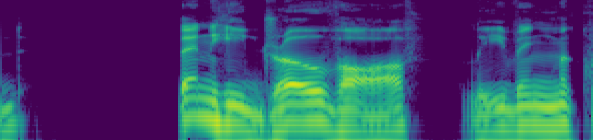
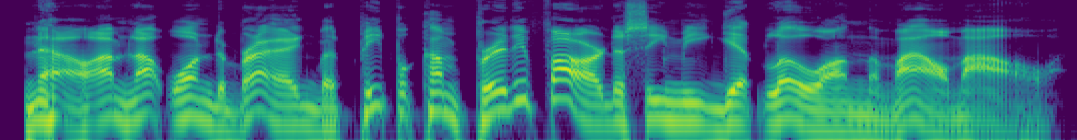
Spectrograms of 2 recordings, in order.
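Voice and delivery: higher, rambling, bragging tow truck; chatty Mater; 7 semitones higher than usual. A narrator's reading. Mater bragging to McQueen about whistling, chatty and high. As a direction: ramble on proudly in a raised voice.

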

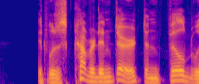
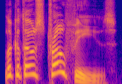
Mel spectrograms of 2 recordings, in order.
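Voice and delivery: very high, excited exclamation; thrilled, soaring voice; gushing; 4 dB louder than usual. A narrator's reading. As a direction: squeal it in starstruck admiration. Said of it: "McQueen gushed".

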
